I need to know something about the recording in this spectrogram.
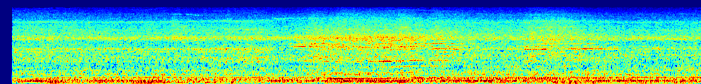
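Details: Heavy demolition machine running with a steady droning hum and a thin high whine on top; the problem is the machine itself, not the shear, and sounds expensive; abnormal machine noise, cause unknown.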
